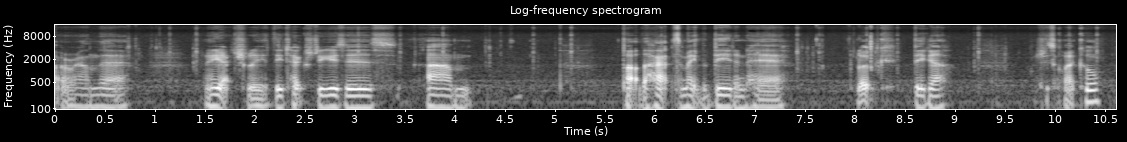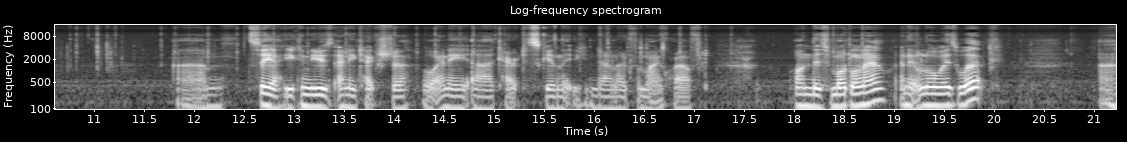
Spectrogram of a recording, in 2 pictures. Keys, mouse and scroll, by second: 0.7 middle click, 1.3 middle click, 3.0 middle click, 4.2 middle click, 5.6 middle click, 6.4 middle click, 7.1 shift+middle click, 8.0 middle click, 8.9 a, 9.3-9.7 scroll down 2, 9.7 middle click, 10.3 shift+middle click, 11.0 scroll down 2, 11.6 middle click, 12.9 middle click, 13.3 middle click, 14.2 middle click, 14.6 middle click, 15.4 middle click, 16.2-16.9 shift+middle click, 16.9 middle click.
